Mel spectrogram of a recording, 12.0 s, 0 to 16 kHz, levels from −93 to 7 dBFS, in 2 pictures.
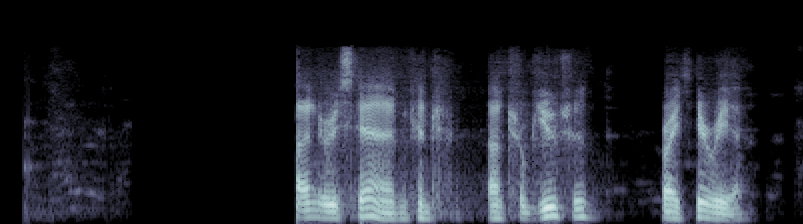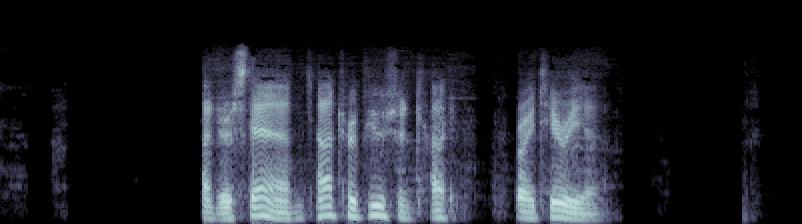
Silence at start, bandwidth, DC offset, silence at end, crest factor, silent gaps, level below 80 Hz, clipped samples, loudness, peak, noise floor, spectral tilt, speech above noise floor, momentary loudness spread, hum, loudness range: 2.2 s; 7.4 kHz; under 0.1%; 1.55 s; 18 dB; 6.22-6.39 s, 6.54-7.01 s, 7.09-7.32 s, 7.39-7.51 s; -46 dBFS; under 0.1%; -15 LUFS; 0 dBFS; -56 dBFS; -7 dB/octave; 41 dB; 10 LU; none; 4 LU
